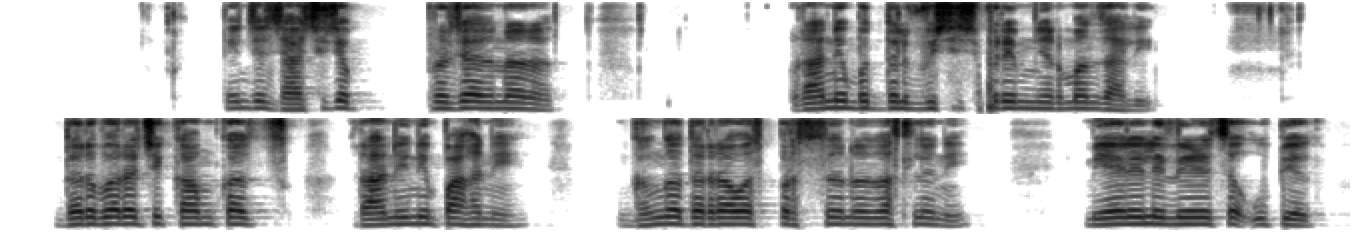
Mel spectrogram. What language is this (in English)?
Marathi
